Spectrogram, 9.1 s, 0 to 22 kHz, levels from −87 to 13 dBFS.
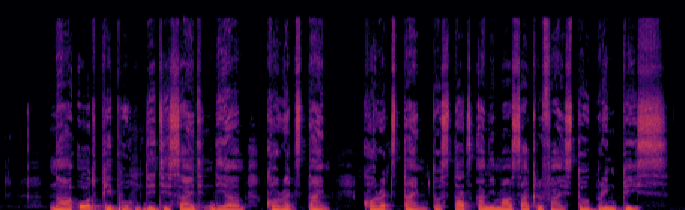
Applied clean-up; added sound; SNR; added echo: none; none; none; none.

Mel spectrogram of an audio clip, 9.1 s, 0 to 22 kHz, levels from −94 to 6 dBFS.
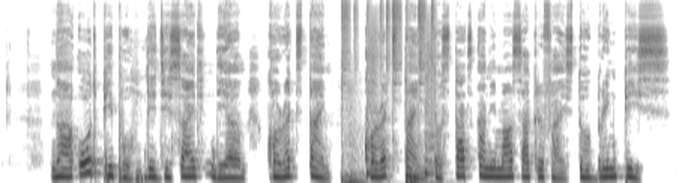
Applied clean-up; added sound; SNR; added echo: classical method Wiener filter.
